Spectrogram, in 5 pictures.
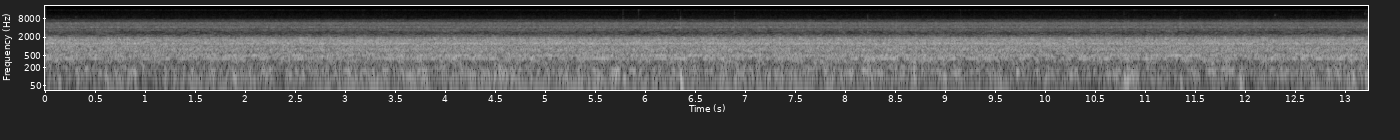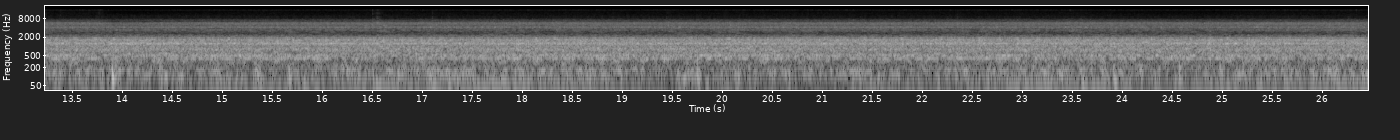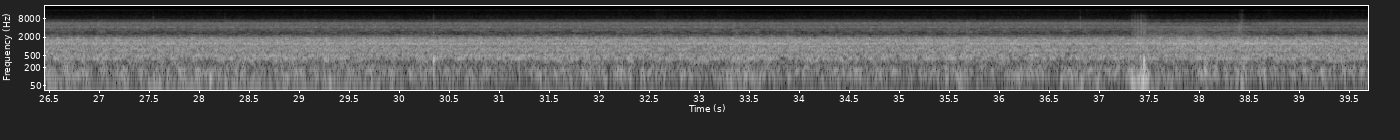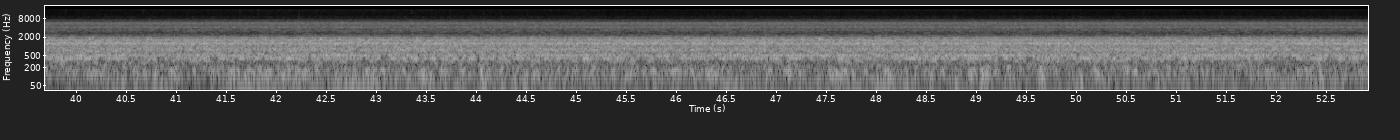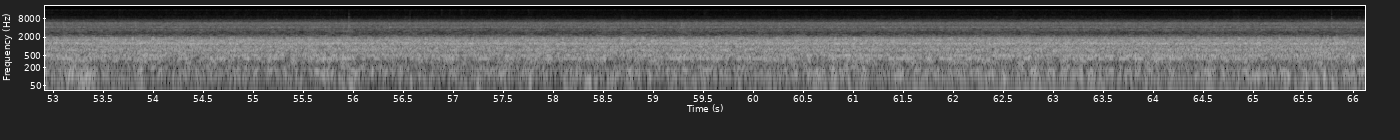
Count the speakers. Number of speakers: zero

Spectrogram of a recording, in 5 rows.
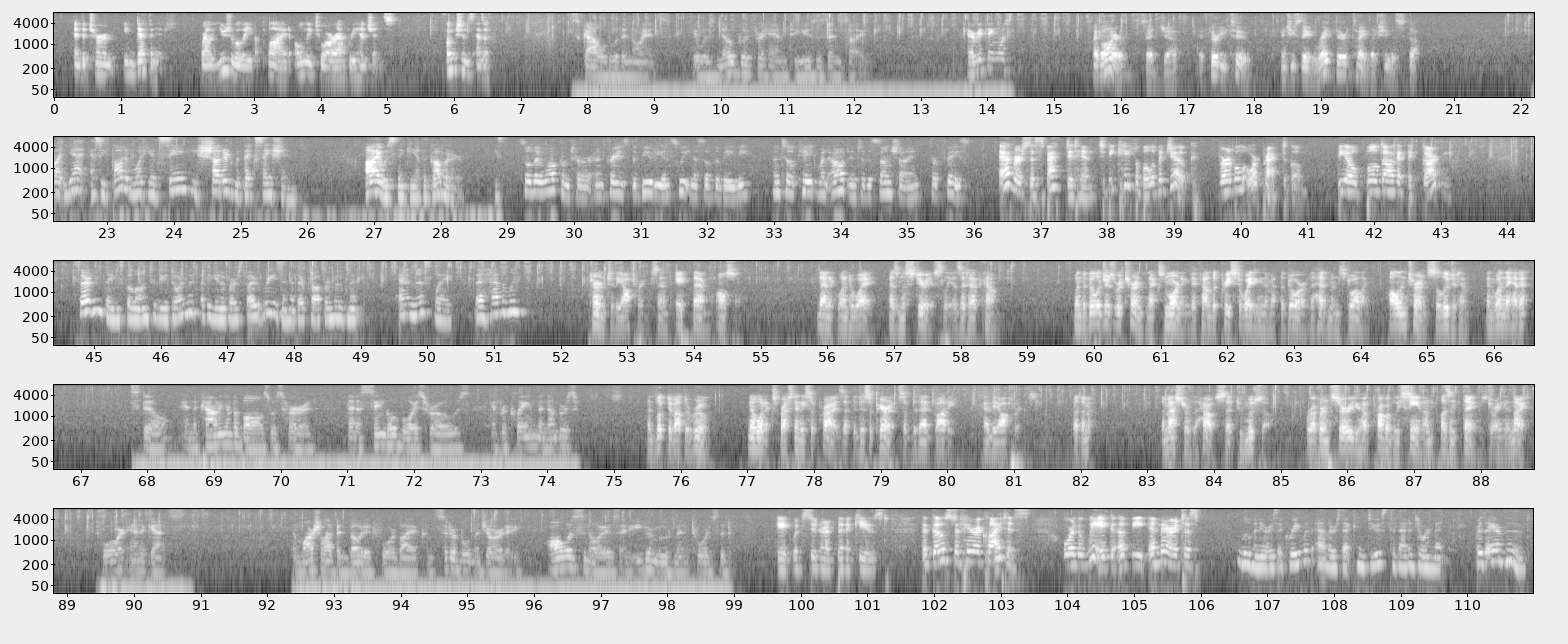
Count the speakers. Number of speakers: eight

